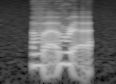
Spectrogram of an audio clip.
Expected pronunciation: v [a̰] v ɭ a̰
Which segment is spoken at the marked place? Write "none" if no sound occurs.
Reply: a̰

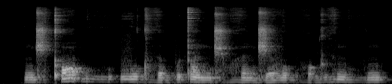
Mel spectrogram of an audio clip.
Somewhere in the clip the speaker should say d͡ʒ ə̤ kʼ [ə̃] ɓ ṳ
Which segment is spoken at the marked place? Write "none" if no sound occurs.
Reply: ɔ̃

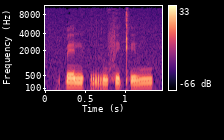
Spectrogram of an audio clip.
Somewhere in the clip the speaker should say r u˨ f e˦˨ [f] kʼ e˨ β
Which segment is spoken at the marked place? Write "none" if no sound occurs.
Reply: none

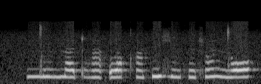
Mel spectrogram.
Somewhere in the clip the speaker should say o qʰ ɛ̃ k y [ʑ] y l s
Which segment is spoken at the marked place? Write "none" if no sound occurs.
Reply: ʑ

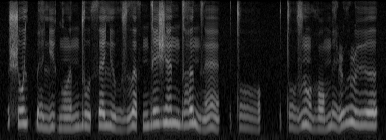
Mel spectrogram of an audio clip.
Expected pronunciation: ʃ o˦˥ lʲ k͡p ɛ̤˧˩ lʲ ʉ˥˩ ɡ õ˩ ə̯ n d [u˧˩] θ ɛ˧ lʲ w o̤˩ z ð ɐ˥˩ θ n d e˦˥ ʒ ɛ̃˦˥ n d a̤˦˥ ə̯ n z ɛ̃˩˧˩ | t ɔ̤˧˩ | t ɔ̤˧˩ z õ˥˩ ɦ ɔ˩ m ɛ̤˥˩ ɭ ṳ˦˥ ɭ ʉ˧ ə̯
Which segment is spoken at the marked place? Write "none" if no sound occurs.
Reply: u˧˩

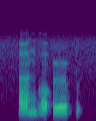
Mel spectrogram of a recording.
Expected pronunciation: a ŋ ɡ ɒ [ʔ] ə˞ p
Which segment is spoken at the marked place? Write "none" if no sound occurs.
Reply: ʔ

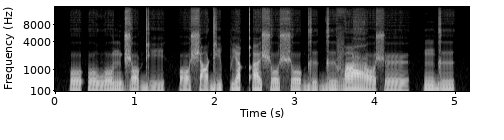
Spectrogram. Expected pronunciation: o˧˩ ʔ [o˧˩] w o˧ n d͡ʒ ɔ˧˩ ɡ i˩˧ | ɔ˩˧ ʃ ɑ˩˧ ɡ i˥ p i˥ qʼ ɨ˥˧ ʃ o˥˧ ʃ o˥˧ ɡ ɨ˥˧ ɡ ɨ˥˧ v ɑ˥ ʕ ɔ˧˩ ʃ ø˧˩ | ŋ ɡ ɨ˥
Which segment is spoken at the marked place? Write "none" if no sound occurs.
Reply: o˧˩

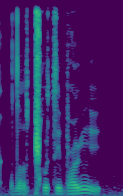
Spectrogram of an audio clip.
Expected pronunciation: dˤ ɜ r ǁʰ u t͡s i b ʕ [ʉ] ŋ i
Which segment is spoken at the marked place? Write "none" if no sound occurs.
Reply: ʉ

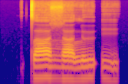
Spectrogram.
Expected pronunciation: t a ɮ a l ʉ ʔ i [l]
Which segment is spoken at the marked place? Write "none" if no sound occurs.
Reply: none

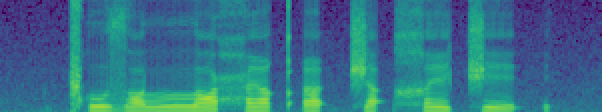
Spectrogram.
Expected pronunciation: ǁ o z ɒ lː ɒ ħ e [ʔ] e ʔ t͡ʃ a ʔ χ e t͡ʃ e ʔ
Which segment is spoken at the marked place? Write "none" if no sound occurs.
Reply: qʼ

